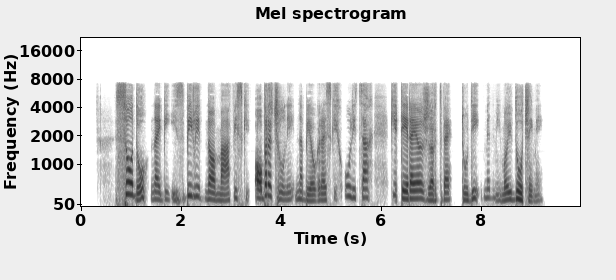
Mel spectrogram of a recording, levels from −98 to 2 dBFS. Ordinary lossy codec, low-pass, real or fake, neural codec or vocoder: MP3, 64 kbps; 7.2 kHz; fake; codec, 16 kHz, 0.5 kbps, X-Codec, HuBERT features, trained on LibriSpeech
